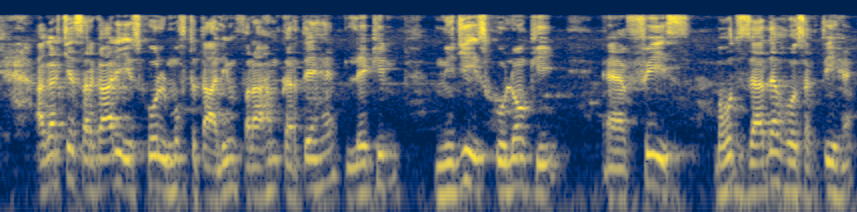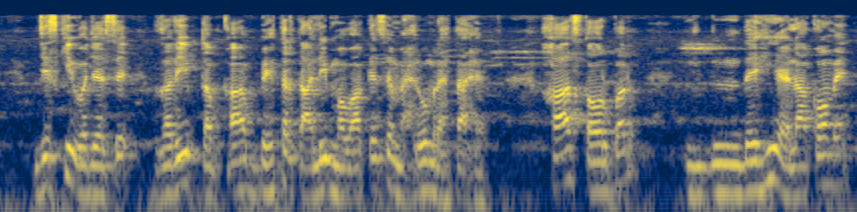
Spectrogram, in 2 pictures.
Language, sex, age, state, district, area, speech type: Urdu, male, 18-30, Delhi, North West Delhi, urban, spontaneous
